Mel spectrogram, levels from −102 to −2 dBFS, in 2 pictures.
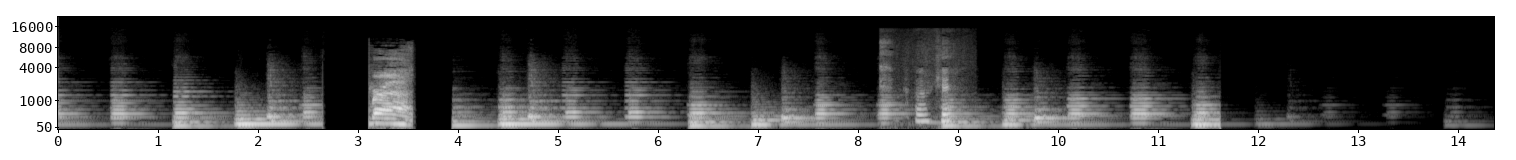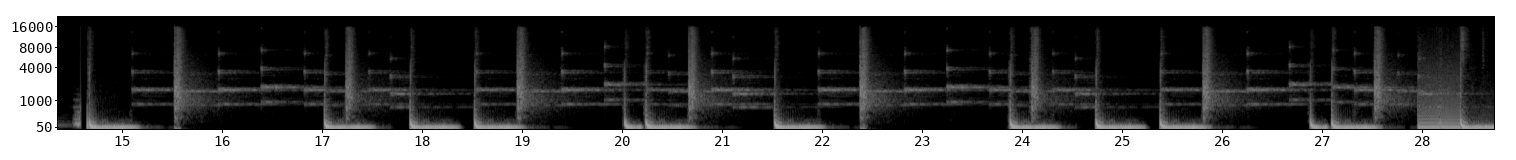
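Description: From 11.62 s to the end, the sound suddenly collapses to a faint trace, roughly 31 dB quieter than before. The centred material and the low end all but disappear, leaving only a residue of whatever differed between left and right. The likely cause is one channel inverted: one stereo channel has its polarity flipped, so when the two are summed to mono everything they share cancels out, and only their small differences survive.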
